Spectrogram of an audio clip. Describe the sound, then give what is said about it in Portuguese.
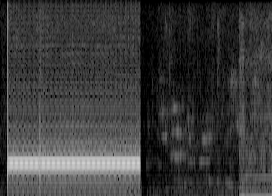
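Steady telephone tone heard while a call is being transferred: a loud, unbroken electronic hum lasting nearly three seconds, then a quiet stretch with faint noises and a low hiss at the end. “só um minuto, por favor, que eu vou transferir a sua ligação. Transferência.”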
